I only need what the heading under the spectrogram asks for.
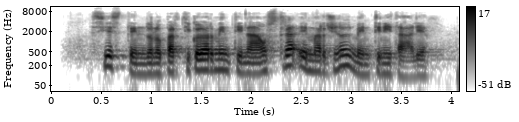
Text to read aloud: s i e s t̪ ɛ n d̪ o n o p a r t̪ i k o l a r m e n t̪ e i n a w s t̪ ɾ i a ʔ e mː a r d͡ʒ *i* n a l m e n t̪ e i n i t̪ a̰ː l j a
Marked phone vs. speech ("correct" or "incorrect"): correct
